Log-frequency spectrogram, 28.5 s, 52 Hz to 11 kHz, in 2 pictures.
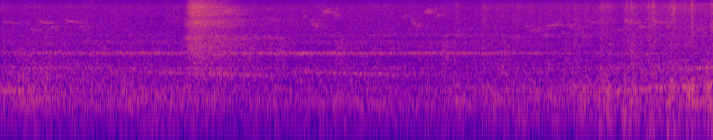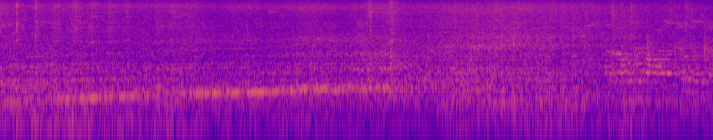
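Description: A Tobu 10030 series electric commuter train with field-chopper control pulls away from the platform and accelerates. There is a brief hiss about four seconds in. From about halfway through, the motor and gear whine rises in pitch as the train gathers speed, with wheel clicks over the rail joints as the cars pass.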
